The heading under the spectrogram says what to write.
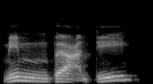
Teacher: nun sukun bertemu dengan huruf ba, bacaan iqlab, dibaca memantul, dibaca membalik. Baknya dibaca mim terlebih dahulu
